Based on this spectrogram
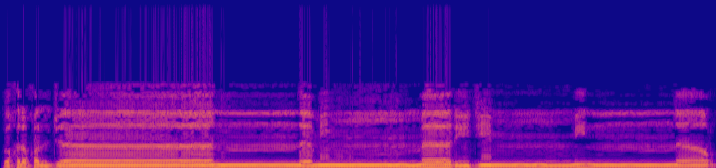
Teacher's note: تبدأ الغنى بعد المد اللازم 6 حركات في الجان، ننتقل من المد مباشرة إلى غنة النون، ثم بعدها غنة الميم، الميم في كلمة مارج، من مارج من، ثم أيضا غنة عند الإخفاء، عفوا الإضغام، تنوين الجيم عند ميم من، وكذلك من نار، إضغام كذلك.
